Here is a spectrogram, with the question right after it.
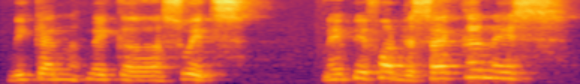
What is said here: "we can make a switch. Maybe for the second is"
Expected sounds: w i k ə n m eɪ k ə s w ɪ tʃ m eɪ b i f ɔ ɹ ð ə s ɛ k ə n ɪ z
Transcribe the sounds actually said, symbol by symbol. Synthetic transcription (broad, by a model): w i k ə n m eɪ k ə s w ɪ s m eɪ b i f ɔ ɹ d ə s ɛ k ə n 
